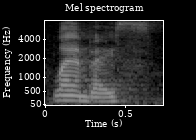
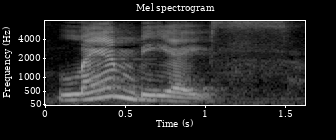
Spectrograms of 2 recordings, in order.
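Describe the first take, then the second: First: The middle 'i' sound is dropped. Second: The middle 'i' sound is pronounced. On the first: "I just ignored that I" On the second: "according to the audiobook narrator"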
